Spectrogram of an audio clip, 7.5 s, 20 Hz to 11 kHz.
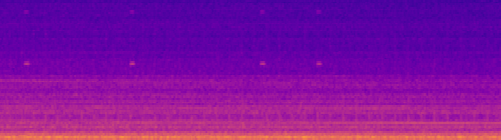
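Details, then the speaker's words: Chinese 5–7 kW 12V/24V diesel air and water heater turned down to its lowest power after 5 minutes running: 11 volts, housing 168 degrees, drawing 2 amps, water warm and steaming. Steady soft low drone, no knocking or surging; normal low-power running. "Right, I'm going to turn this down to its lowest. And let it."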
